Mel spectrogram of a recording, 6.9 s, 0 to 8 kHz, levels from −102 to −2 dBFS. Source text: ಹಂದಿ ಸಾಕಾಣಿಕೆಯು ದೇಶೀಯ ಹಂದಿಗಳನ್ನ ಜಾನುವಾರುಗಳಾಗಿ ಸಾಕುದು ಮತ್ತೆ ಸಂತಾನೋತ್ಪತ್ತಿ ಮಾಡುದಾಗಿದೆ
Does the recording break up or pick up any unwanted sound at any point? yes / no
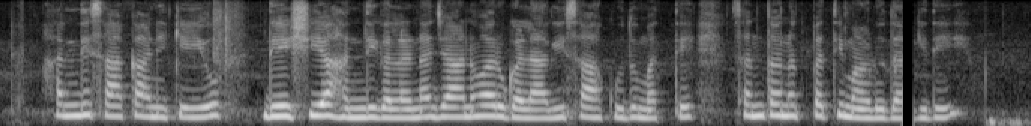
yes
